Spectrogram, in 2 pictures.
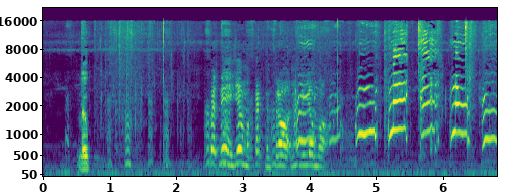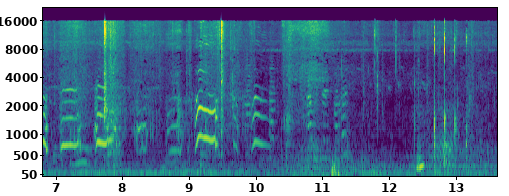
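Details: Dogs, a mother nursing her small puppies: a run of high, whining yelps comes in quick bursts, each arching up and down, denser early then thinning out, with a person's voice and rustling behind.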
